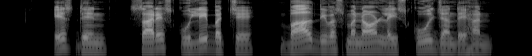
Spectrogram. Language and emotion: Punjabi, neutral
